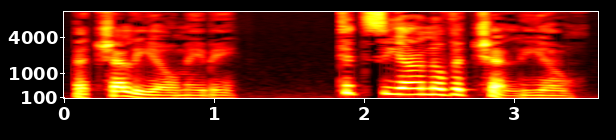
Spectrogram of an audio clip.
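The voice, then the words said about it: Put-on Italian accent. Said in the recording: “sounds Italian ... That might have just been my wonderful accent.”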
